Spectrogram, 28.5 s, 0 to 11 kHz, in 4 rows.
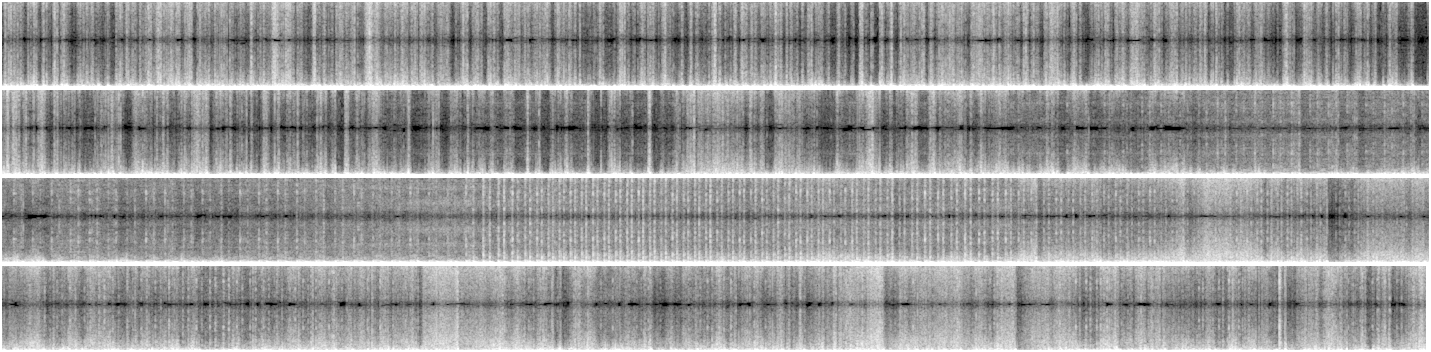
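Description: Honda VTX 1300C V-twin cruiser engine running under way, heavily masked by wind rushing over the microphone. A little over halfway through, the wind drops as the bike slows for traffic and the engine's low, even note comes through clearly. A few seconds later the wind noise builds again as it rides on.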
